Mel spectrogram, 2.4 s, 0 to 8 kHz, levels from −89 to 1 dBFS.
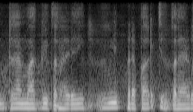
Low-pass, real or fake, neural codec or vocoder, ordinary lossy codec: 7.2 kHz; fake; codec, 16 kHz, 0.5 kbps, FreqCodec, larger model; none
